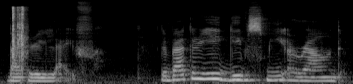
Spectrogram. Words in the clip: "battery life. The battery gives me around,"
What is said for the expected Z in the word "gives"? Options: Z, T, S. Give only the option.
S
